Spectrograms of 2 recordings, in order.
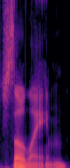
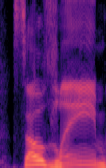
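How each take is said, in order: First: Said in the usual way. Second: "So lame" punched louder and higher; emphatic repeat. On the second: Real, not acted. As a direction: lean hard on "So lame" with raised pitch and volume. Repeats the judgment, second time harder.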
